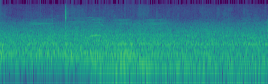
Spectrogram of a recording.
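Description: A few short honking calls over steady outdoor background noise, with one brief sharp click about half a second in.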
